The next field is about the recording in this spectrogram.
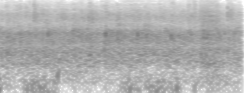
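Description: A crowd applauds the Lord Jesus Christ, clapping steadily in a dense, continuous wash of applause that holds at an even level for the whole stretch, with no voices standing out.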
